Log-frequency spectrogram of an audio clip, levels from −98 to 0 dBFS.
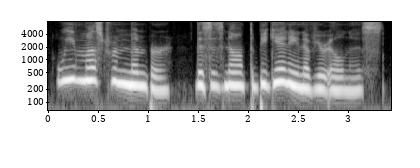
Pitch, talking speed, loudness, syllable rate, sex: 245 Hz, 190 wpm, -13 LUFS, 5.4 syllables/s, female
